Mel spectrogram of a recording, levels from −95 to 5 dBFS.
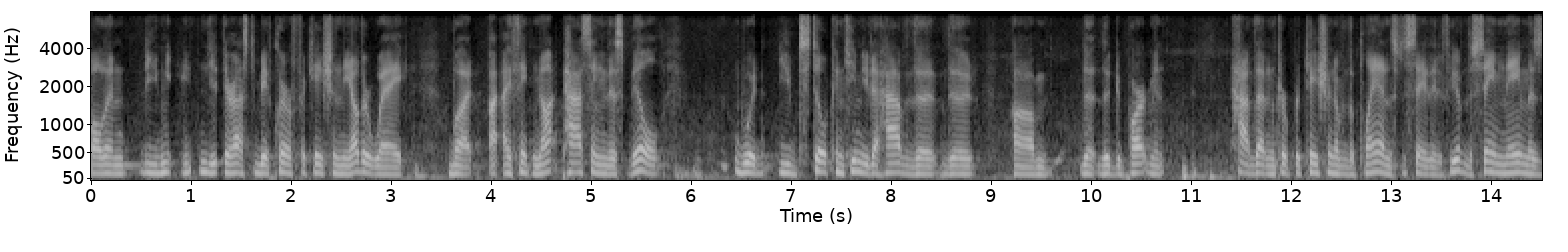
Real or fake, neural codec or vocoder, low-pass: fake; codec, 16 kHz, 2 kbps, FunCodec, trained on Chinese and English, 25 frames a second; 7.2 kHz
